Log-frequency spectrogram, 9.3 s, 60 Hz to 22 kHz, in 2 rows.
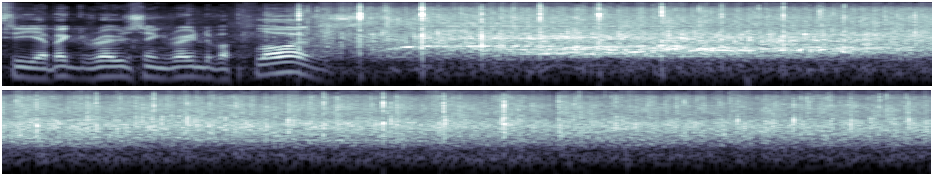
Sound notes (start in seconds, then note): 1.2 audience applauding; 1.5 audience cheering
